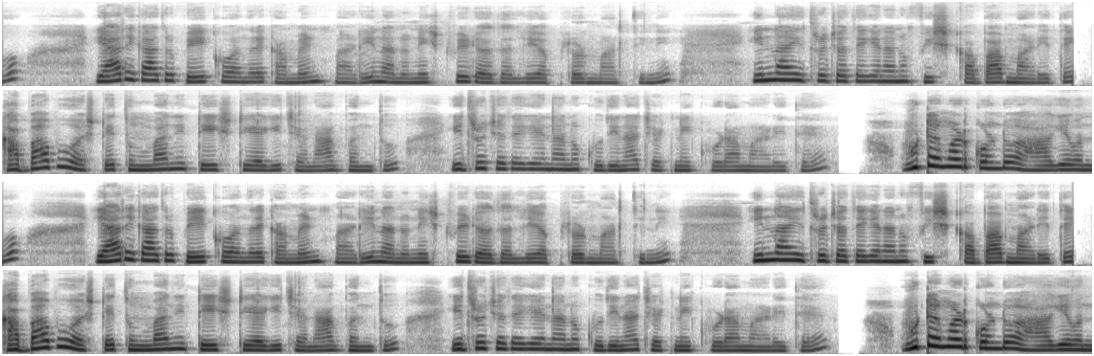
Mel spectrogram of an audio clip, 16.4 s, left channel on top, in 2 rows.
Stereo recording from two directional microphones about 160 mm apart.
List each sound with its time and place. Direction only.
0.7 s speech: 30° right (ahead or behind)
